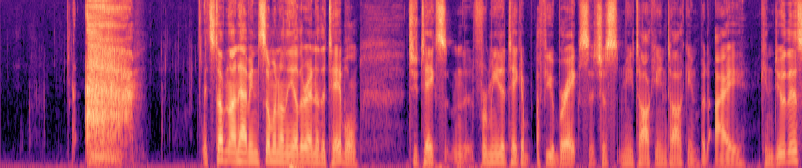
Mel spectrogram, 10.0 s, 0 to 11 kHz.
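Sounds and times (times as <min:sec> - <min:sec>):
faint lip clicks: 0:00.4 - 0:01.1
slurp sipping a hot drink: 0:00.8 - 0:02.5
speech: 0:02.5 - 0:10.0.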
